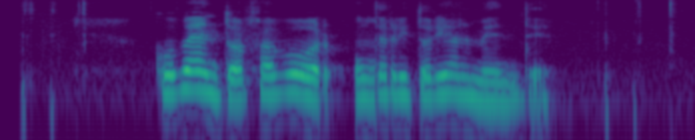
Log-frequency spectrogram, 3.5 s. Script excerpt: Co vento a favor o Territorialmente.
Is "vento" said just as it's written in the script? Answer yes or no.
yes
